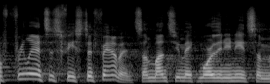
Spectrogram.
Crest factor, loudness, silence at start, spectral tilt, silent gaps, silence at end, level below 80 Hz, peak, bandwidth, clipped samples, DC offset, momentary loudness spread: 18 dB; -27 LUFS; 0 s; -4 dB/octave; none; 0 s; -80 dBFS; -10 dBFS; 18 kHz; under 0.1%; under 0.1%; 4 LU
